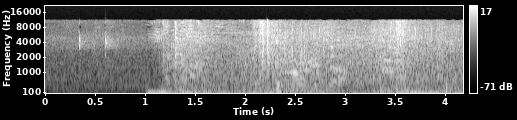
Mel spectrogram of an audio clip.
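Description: Heavy axe blows land with loud impacts.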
